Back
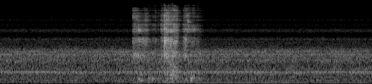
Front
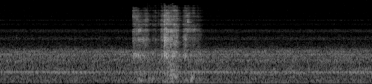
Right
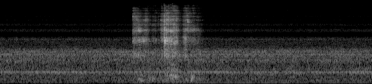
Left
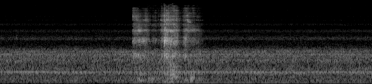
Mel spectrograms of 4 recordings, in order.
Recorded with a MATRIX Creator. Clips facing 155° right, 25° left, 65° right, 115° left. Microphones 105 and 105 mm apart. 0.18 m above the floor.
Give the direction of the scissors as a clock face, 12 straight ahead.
9 o'clock.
